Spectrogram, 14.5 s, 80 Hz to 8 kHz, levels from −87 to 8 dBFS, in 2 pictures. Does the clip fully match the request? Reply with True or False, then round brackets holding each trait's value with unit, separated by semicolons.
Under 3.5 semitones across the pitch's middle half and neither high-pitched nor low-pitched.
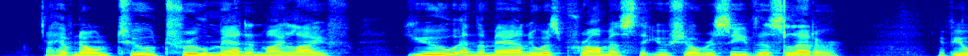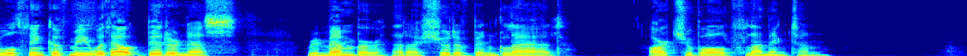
True (2.7 semitones; 170 Hz)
